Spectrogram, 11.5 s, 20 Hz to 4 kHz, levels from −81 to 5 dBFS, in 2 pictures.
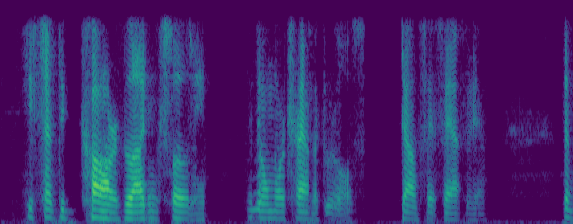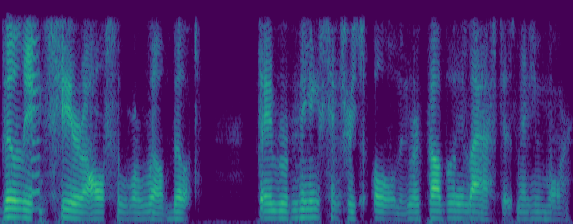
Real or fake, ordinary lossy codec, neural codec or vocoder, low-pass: fake; AAC, 32 kbps; codec, 16 kHz in and 24 kHz out, 0.6 kbps, FireRedTTS-2 codec; 3.6 kHz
